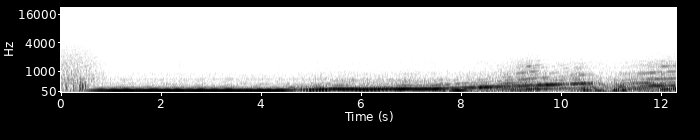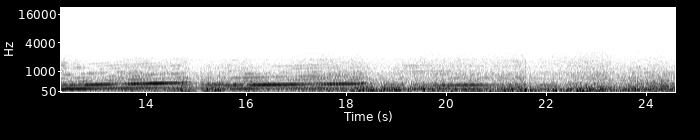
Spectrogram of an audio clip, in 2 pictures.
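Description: A car on a test drive, its engine revving up through the gears with rising pitch and steady rumble, loud and close for the whole stretch, no talking.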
